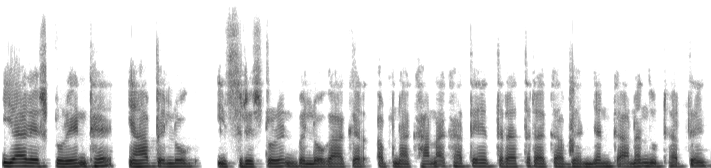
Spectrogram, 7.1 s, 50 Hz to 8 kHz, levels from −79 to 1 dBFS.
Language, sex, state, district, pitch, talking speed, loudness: Hindi, male, Bihar, Vaishali, 140 Hz, 185 wpm, -15 LUFS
